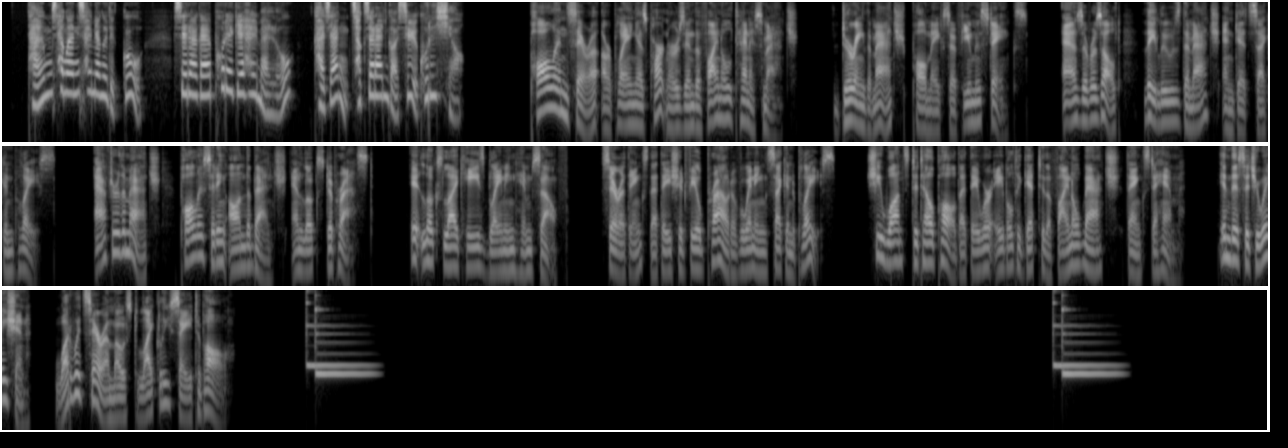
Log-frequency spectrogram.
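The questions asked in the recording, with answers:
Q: In this situation, what would Sarah most likely say to Paul?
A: Don't blame yourself; we made it to the final thanks to you, so let's be proud of second place.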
